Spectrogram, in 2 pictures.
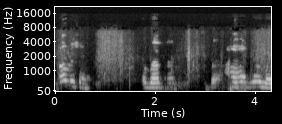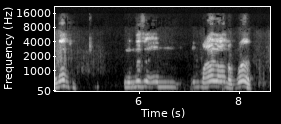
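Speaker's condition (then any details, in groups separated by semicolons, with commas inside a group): Cerebral palsy; uses wheelchair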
